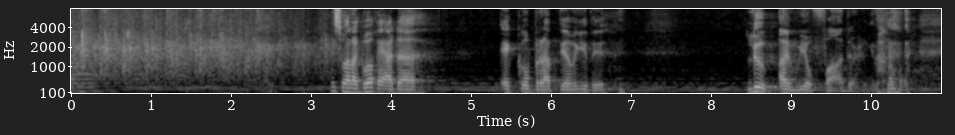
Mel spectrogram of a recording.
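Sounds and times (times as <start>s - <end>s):
audience applause: 0.0s - 3.6s
speech: 3.2s - 4.5s, 5.4s - 7.0s, 8.4s - 10.7s.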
